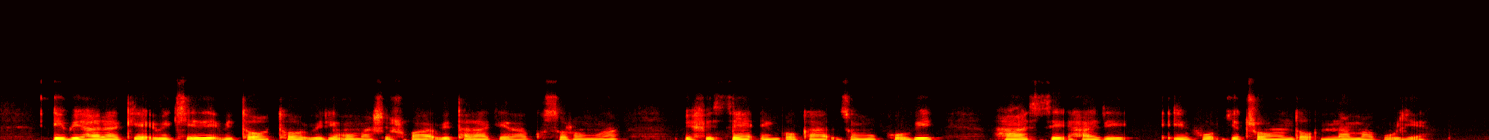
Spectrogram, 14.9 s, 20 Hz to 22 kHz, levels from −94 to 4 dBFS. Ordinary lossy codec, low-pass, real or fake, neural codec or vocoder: Opus, 32 kbps; 7.2 kHz; fake; codec, 16 kHz, 16 kbps, FreqCodec, smaller model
